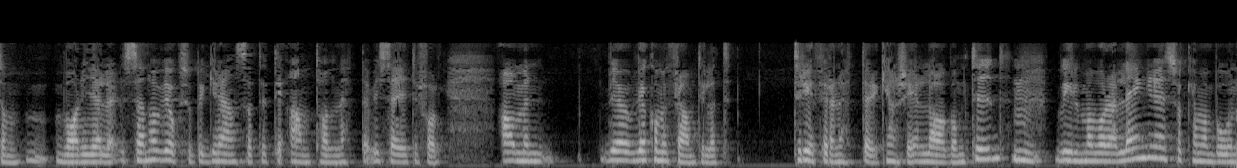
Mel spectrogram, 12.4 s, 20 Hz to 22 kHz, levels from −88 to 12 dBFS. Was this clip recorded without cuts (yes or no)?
no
